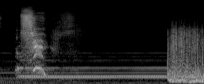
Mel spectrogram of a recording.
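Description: A cartoon sneeze ("tschü") from a Smurf just after the start, over steady background music. About 1.7 s in comes a sudden loud cartoon explosion sound effect that dies away slowly.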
